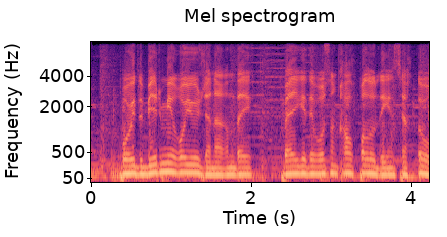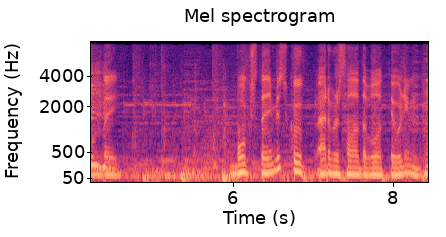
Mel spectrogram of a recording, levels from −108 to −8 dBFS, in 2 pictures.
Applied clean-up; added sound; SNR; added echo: none; none; none; none.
